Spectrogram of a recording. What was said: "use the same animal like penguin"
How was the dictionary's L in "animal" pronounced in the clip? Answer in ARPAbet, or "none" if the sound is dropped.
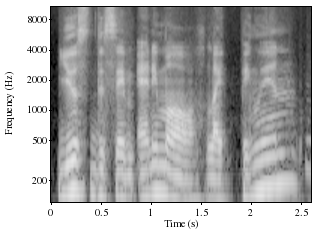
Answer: L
